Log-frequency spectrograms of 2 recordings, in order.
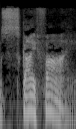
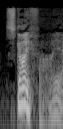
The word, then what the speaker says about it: sci-fi: He couldn't resist coining Skyfi as an analog in appearance and pronunciation to hi-fi, the well-known abbreviation for highfidelity.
